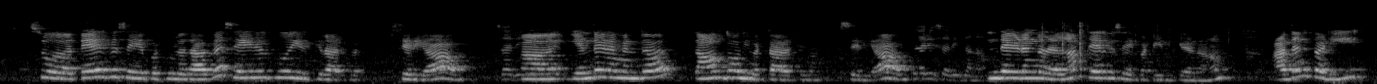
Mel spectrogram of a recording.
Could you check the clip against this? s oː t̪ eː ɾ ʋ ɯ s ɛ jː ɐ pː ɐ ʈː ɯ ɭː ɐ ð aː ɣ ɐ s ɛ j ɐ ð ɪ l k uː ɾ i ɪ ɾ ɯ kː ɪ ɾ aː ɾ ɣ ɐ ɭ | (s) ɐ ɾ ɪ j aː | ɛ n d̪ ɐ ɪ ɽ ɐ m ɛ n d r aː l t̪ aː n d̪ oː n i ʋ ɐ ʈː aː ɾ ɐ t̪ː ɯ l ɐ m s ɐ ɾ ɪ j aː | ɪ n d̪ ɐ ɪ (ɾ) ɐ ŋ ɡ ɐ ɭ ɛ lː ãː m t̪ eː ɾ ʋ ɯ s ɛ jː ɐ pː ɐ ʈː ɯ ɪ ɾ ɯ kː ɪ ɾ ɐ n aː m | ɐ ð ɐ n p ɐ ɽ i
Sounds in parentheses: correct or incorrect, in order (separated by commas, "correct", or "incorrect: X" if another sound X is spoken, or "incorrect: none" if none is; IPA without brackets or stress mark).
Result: correct, incorrect: ɽ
